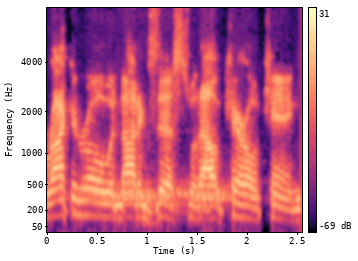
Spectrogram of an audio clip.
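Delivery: normal talking voice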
